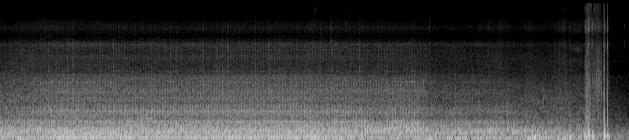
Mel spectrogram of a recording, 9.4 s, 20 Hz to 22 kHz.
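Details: 2001 Cummins diesel while driving: loose, uneven rattle over the engine drone, almost like an exhaust leak; source not identified.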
